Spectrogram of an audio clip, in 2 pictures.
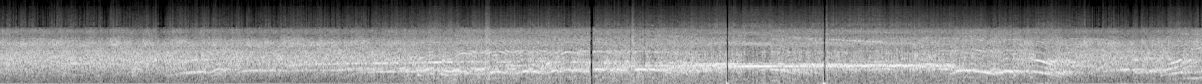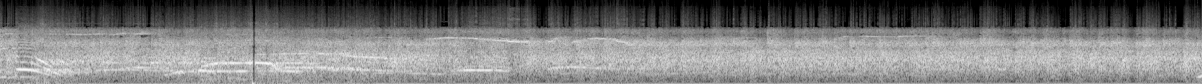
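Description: Crowd cheering and applauding at a worship gathering, a loud, continuous wash of shouts, whoops and clapping that holds steady for the whole stretch without a break.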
